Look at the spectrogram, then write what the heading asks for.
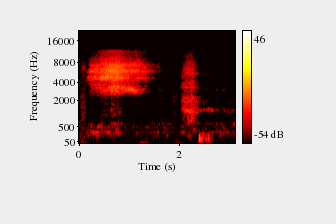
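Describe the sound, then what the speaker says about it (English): A person takes a deep breath in through the nose, then releases it out through the mouth, with a long airy inhale followed by a shorter, softer exhale and a faint snort, close and quiet. "It's really a nice stress management tool to just take a deep breath"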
